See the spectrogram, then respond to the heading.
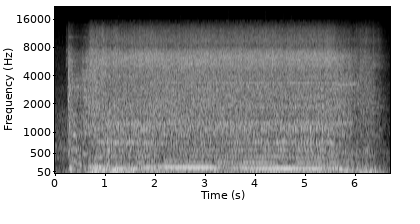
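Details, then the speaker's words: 1961 Cadillac 390 V8 after fixing a massive oil leak, first start: catches and settles into an uneven, lumpy idle with irregular pulses and possible backfire pop; runs rough, cause unclear. "that doesn't sound very good did it did it was that backfiring sound like it"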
